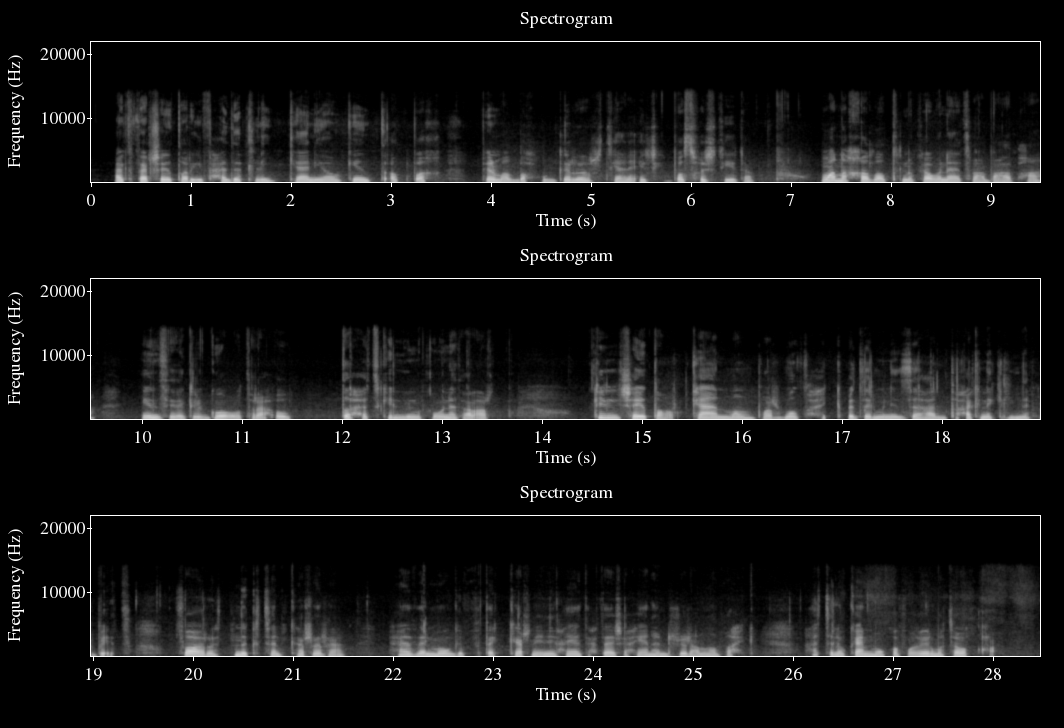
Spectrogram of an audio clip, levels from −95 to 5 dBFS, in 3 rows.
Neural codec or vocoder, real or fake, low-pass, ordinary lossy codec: none; real; 14.4 kHz; none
